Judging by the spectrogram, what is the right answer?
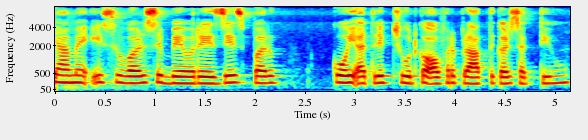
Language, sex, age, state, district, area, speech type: Hindi, female, 30-45, Madhya Pradesh, Jabalpur, urban, read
